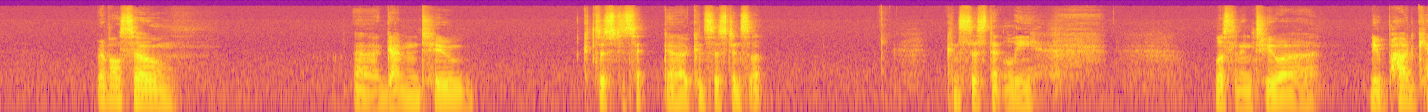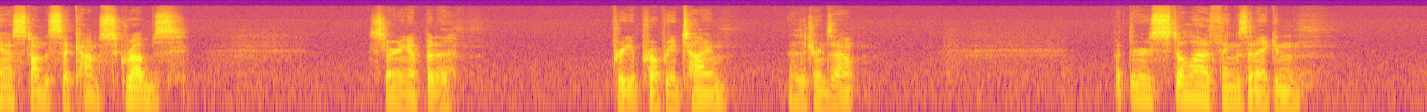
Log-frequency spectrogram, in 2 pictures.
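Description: A young man speaks calmly and close up, with pauses between phrases.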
